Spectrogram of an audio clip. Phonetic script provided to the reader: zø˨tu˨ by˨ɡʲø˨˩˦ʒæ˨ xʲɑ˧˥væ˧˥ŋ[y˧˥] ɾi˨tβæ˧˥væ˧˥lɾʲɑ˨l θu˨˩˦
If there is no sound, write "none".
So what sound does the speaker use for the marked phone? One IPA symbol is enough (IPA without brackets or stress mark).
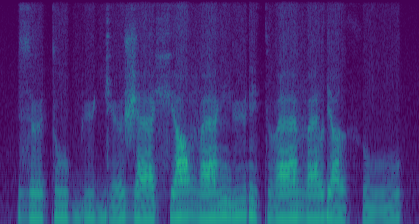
y˧˥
